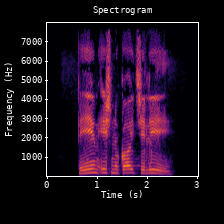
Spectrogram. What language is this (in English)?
Yidgha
